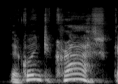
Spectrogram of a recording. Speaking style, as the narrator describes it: gasped Stella Luna

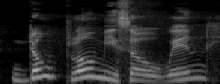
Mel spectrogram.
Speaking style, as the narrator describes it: cried

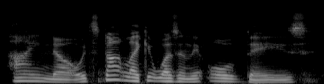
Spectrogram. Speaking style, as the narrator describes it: Ingeborg sighed

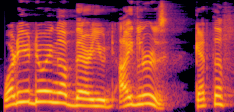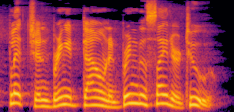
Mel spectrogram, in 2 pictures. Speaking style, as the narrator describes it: bawled

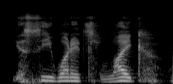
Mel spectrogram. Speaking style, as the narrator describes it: whispered Wildcat to Ichiro

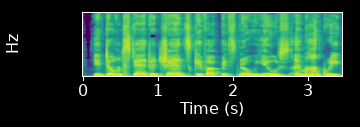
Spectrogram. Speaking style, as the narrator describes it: cried Cyril

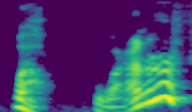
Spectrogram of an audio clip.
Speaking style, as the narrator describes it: he exclaimed

